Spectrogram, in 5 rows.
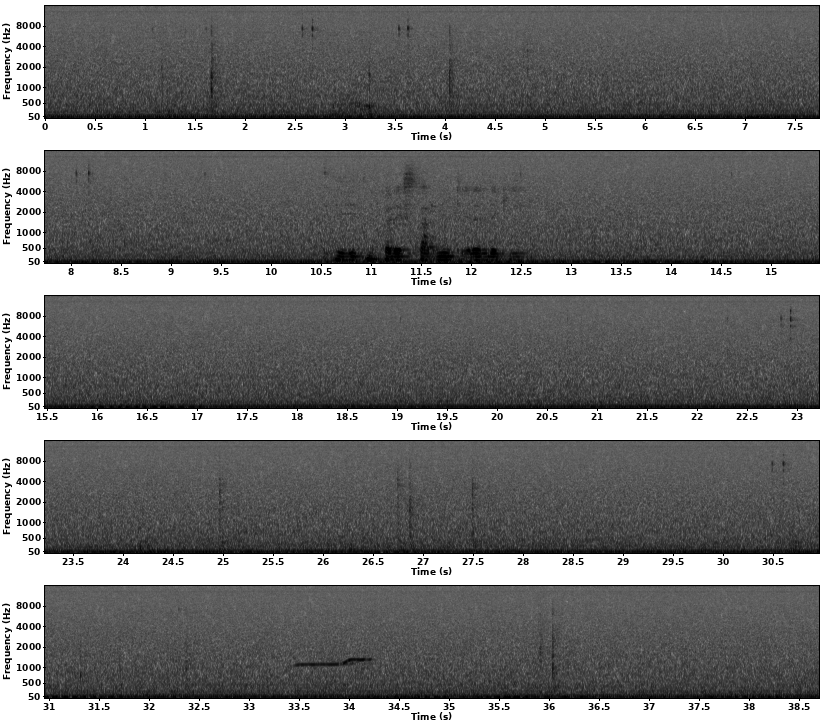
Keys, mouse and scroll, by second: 0.7-1.9 middle drag, 1.9 scroll up 1, 2.5 click, 3.5 shift+click, 4.8 g, 8.7 scroll down 3, 9.0 middle click, 9.5-10.2 scroll up 3, 11.0-15.0 middle drag, 15.0 scroll down 1, 17.6-19.3 middle drag, 19.3 scroll up 1, 19.7-22.8 middle drag, 22.8 click, 24.9 g, 26.7 a, 27.5 g, 30.8-31.2 scroll down 1, 31.2-31.9 scroll up 1, 31.9-35.0 shift+middle drag, 35.9 r.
